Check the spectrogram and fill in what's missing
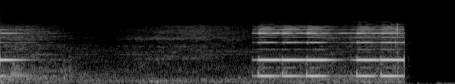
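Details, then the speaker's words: Critical care ventilator used for COVID-19 cases, teaching demonstration: repeating high electronic chimes signalling a leak in the ventilator circuit with its many connections; ventilator leak alarm. "so basically it shows you are having some lis so in ventilator circuit we are having lot of the area for late because lot of connections are there"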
